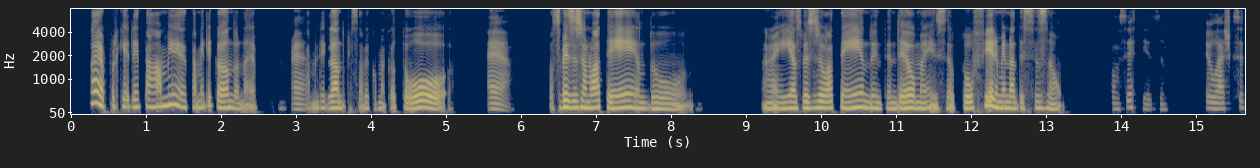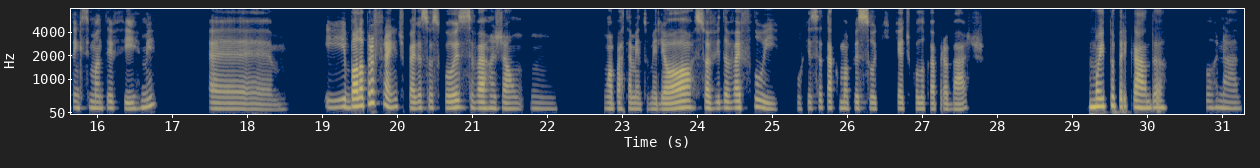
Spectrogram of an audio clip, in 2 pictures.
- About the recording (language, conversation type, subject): Portuguese, advice, Como posso lidar com um término recente e a dificuldade de aceitar a perda?
- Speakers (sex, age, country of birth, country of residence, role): female, 35-39, Brazil, Italy, advisor; female, 50-54, Brazil, Spain, user
- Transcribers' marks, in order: none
